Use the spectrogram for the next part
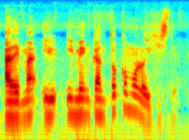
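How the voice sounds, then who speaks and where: A man's voice: medium pitch, fairly quick. A man teaching a live programming class, thinking aloud and asking the students questions.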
